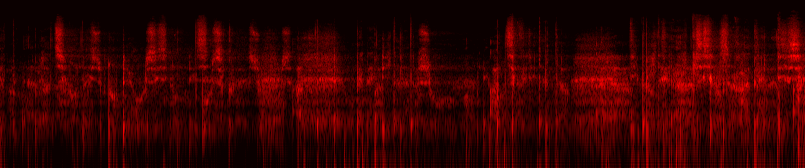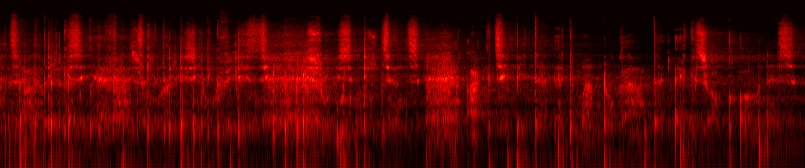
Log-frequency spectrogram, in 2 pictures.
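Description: A priest whispering the prayers of the Mass, a steady run of breathy words without voice, growing louder about six seconds in.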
